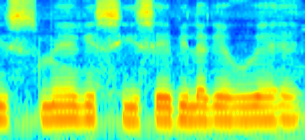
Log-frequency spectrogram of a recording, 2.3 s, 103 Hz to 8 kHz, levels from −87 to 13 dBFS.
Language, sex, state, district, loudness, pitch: Hindi, male, Uttar Pradesh, Saharanpur, -13 LUFS, 100 Hz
